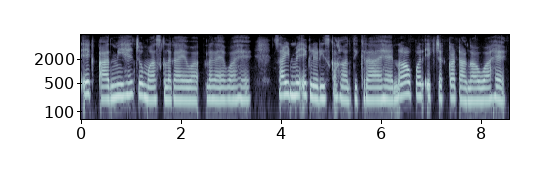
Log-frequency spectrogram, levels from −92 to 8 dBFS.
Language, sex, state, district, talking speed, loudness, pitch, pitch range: Hindi, female, Jharkhand, Deoghar, 180 wpm, -16 LUFS, 205 Hz, 200-240 Hz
